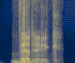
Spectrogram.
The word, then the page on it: Vedic: British English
